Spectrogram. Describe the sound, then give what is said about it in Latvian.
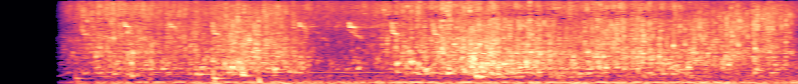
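Water trickling and burbling in the upper reaches of the Dienvidsusēja, a small river at Aknīste in Sēlija, a steady flow with light splashing texture that continues without pause, no voices present. “Bet nu ir kaut kāds miers, ko tas ūdens dod un tā upe dod.”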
